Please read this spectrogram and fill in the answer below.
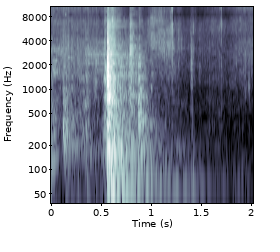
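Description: A single heavy thump about half a second in, fading out over the next second: the steel door of an old Chevy pickup cab being worked open or shut.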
